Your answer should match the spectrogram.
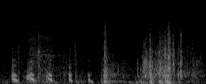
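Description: A woman laughing in a quick run of short, falling bursts, then the crackle of paper grocery bags as items are packed into them at speed.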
